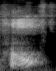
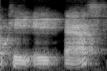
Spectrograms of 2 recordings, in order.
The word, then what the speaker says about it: K8s: They just drop it, and we can pronounce it Kate or Kate. So that just make it easier, so everyone can pronounce it Kate or K8S, much easier than in Kubernetes.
